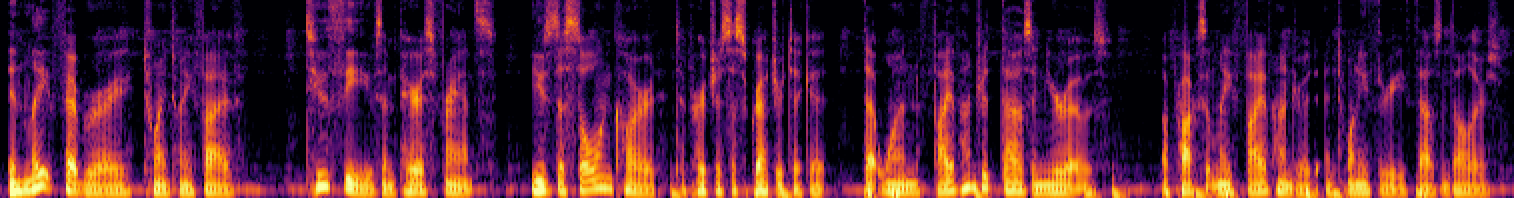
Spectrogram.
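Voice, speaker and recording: A man narrating a scripted story as a podcast host, in a measured, dramatic manner. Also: lowish voice, lively intonation, a little mellow. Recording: music behind the voice. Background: background music.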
